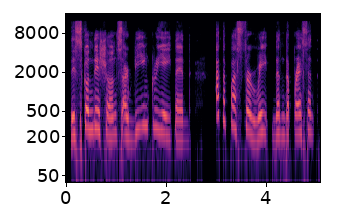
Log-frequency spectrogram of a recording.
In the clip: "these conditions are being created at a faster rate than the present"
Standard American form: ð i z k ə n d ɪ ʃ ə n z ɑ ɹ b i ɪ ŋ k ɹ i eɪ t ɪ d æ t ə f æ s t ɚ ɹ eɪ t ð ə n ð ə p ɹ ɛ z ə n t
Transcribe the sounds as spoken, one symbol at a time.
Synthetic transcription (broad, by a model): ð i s k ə n d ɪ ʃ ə n s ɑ ɹ b i ɪ ŋ k ɹ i eɪ t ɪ d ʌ t ə p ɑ s t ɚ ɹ eɪ t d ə n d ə p ɹ ɛ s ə n t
